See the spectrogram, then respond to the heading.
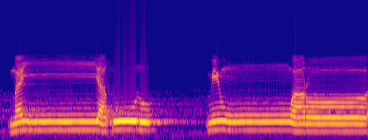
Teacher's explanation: yaitu dengan cara memasukkan suaranya Nun dan mim mati Nun atau tanwin dimasukkan huruf selanjutnya disertai dengan dengung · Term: Idgham Bighunnah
